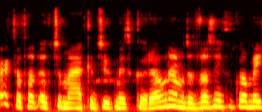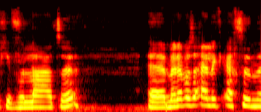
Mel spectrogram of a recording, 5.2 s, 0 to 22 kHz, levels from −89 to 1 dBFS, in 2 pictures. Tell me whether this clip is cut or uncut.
uncut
